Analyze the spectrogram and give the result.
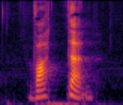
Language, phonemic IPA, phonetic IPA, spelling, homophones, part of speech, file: Swedish, /¹vatːɛn/, [ˈvǎt̪ːɛn̪], vatten, watten, noun, Sv-vatten.ogg
- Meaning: 1. water 2. a body of water, "a" water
